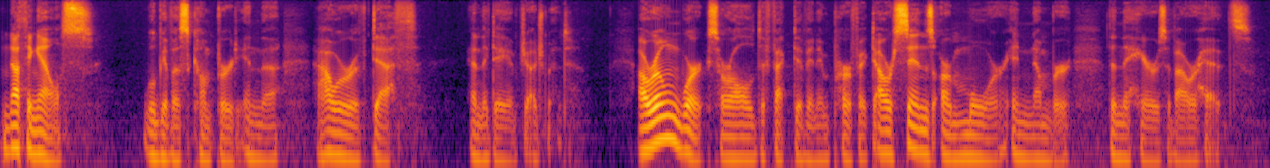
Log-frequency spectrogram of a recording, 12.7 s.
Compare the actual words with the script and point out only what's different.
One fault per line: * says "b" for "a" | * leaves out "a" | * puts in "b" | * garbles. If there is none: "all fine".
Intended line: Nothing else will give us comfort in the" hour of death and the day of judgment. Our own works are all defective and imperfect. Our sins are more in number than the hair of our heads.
* says "hairs" for "hair"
